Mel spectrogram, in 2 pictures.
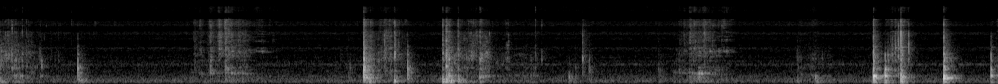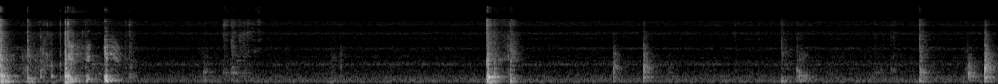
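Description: Gloved hands scooping crushed red grapes out of a plastic basin and tipping them into a glass carboy through a plastic funnel: intermittent knocks and scrapes of the plastic bowl and wet handling of the grape mash, with a run of louder knocks a little before the middle.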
